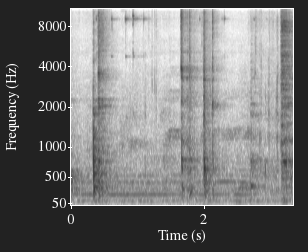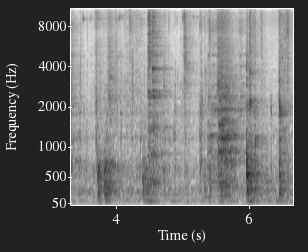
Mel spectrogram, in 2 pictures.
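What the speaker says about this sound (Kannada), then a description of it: "ಮಿಕ್ಸ್ ಮಾಡಿ ಈ ರೀತಿ ಮಿಕ್ಸ್ ಮಾಡಿ" A spoon stirs horse gram sambar in a metal pot on a low flame, giving irregular scraping clinks and knocks against the pot, close and fairly clear.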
